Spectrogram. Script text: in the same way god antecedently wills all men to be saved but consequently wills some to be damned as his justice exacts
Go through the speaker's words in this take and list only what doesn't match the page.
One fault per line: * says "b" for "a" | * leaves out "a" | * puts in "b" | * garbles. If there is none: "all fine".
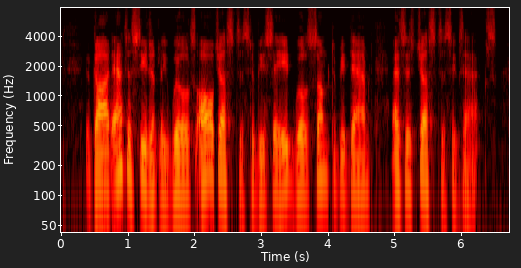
* leaves out "the same way"
* says "justice" for "men"
* leaves out "but consequently"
